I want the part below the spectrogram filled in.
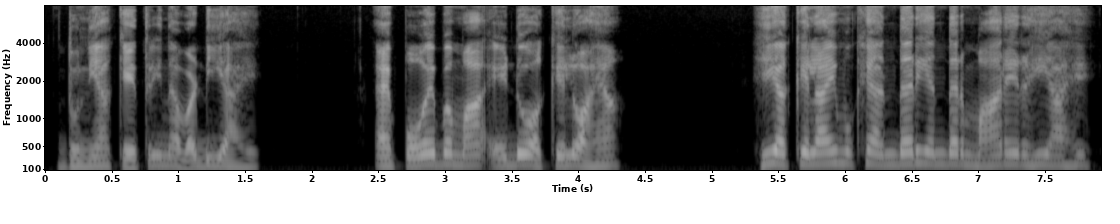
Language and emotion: Sindhi, sad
